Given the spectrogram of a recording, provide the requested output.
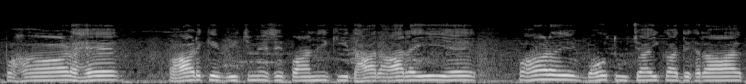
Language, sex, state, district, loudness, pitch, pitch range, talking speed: Hindi, male, Chhattisgarh, Bilaspur, -15 LUFS, 185 Hz, 175-195 Hz, 170 wpm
